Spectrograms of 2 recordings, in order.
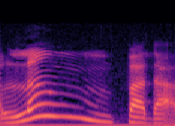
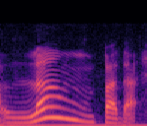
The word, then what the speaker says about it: lâmpada: Olha a palavra lâmpada a pronúncia mais forte tá aqui ó lâmpada lâmpada então a sílaba tônica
